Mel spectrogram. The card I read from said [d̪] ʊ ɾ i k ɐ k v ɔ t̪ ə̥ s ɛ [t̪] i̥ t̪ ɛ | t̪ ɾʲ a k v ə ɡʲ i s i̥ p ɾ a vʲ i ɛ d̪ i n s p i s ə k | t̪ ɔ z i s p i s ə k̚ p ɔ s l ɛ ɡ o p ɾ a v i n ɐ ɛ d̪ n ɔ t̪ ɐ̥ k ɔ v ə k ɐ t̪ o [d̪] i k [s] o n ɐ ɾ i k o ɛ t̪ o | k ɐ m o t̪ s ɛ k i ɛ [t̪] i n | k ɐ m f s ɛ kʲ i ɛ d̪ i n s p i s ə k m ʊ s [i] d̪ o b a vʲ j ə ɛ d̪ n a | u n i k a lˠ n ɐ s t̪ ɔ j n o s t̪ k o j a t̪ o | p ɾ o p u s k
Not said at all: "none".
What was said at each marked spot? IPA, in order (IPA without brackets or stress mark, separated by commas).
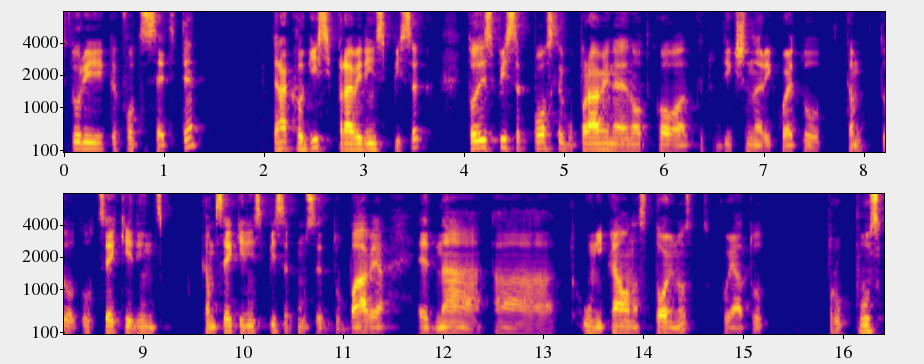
t̪, t̪, d̪, ʃ, d̪, ɛ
